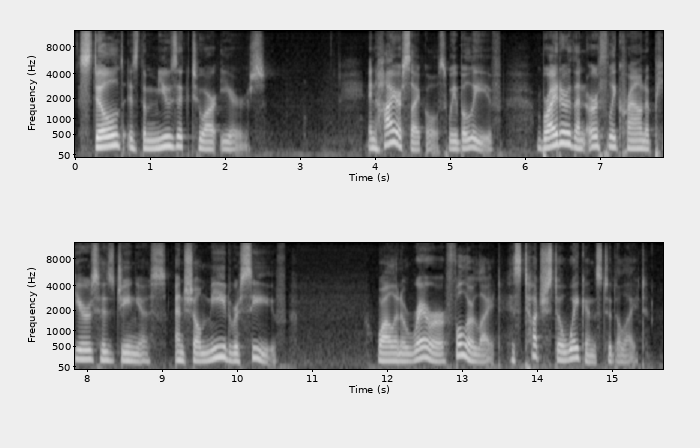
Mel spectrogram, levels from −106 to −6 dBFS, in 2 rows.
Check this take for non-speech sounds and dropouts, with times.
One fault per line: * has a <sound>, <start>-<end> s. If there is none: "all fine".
all fine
